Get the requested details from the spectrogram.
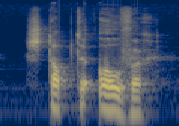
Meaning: inflection of overstappen: 1. singular past indicative 2. singular past subjunctive
- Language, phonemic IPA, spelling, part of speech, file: Dutch, /ˈstɑptə ˈovər/, stapte over, verb, Nl-stapte over.ogg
